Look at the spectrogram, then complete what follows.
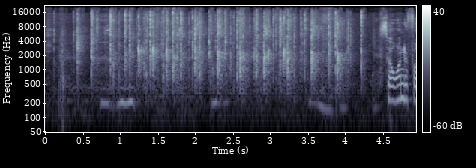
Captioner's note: attendees applaud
